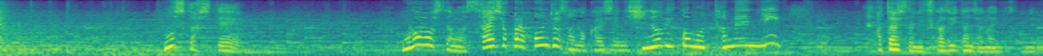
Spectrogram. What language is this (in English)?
Japanese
